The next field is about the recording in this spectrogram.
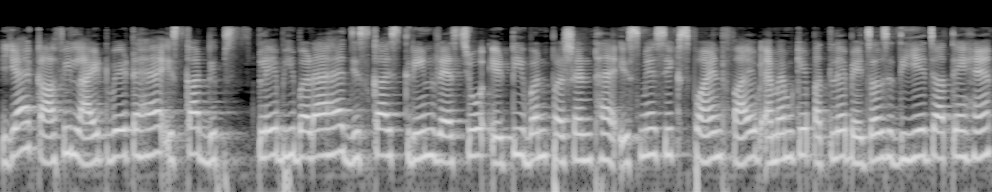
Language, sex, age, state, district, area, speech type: Hindi, female, 18-30, Madhya Pradesh, Ujjain, urban, spontaneous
